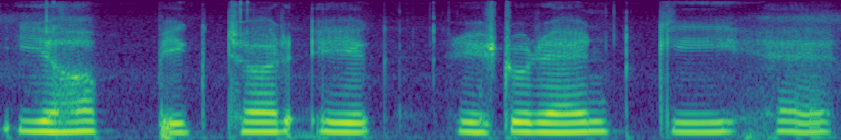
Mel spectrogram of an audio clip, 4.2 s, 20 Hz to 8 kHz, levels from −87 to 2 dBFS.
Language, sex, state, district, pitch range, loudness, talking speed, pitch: Hindi, female, Bihar, Patna, 200-210 Hz, -14 LUFS, 85 wpm, 205 Hz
